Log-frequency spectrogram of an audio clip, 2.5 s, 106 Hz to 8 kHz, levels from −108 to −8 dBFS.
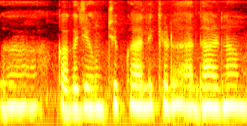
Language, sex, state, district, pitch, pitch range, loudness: Marwari, female, Rajasthan, Nagaur, 205 Hz, 200-210 Hz, -16 LUFS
